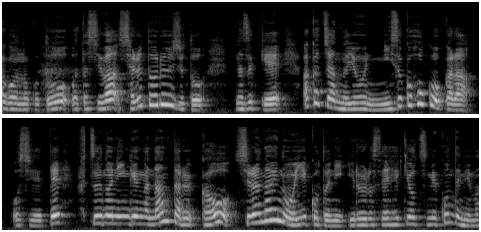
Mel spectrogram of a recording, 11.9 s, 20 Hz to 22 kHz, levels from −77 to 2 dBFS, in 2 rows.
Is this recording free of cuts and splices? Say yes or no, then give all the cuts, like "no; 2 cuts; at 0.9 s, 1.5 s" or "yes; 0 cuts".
yes; 0 cuts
